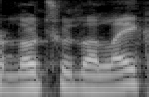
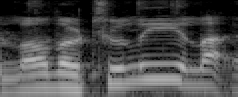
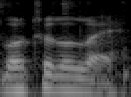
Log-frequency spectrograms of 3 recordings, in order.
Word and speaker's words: Lotulalei: Hey, I'm one of the few people who can say Star Lotulalei correctly. – That's true. – I hear Lolotuli. No, it's Lotulalei.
